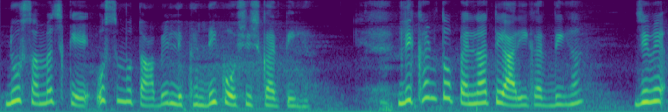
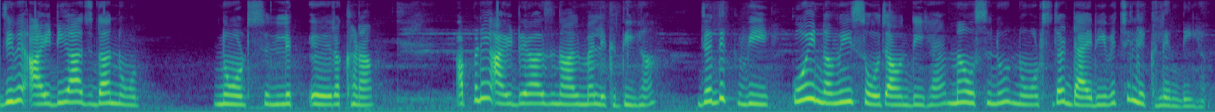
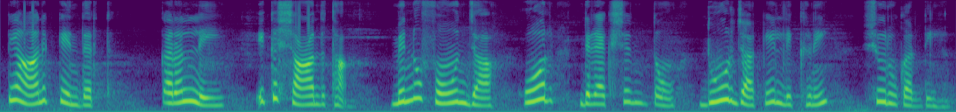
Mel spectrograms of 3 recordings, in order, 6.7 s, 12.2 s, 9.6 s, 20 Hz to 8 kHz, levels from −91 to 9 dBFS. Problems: none marked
